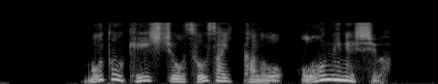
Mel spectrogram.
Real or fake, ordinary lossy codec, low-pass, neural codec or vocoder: fake; none; 7.2 kHz; codec, 16 kHz, 2 kbps, FreqCodec, smaller model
